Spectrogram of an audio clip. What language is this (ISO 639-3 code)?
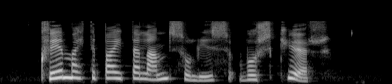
isl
